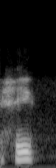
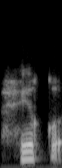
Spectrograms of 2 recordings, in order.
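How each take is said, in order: First: The final consonant ends flat without release. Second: The final consonant ends with a bouncing release. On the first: The speaker calls it wrong. "হিক বললে তখন কিন্তু কাফ বোঝা যায়" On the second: The speaker calls it right. "শেষে একটু ধাক্কা থাকবে"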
